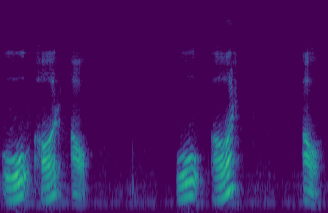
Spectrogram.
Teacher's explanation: ओ का उच्चारण भी गले और ओठों से होता है और ओ का उच्चारण भी गले और ओठों से होता है। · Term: कंठोष्ठ्यो वर्ण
